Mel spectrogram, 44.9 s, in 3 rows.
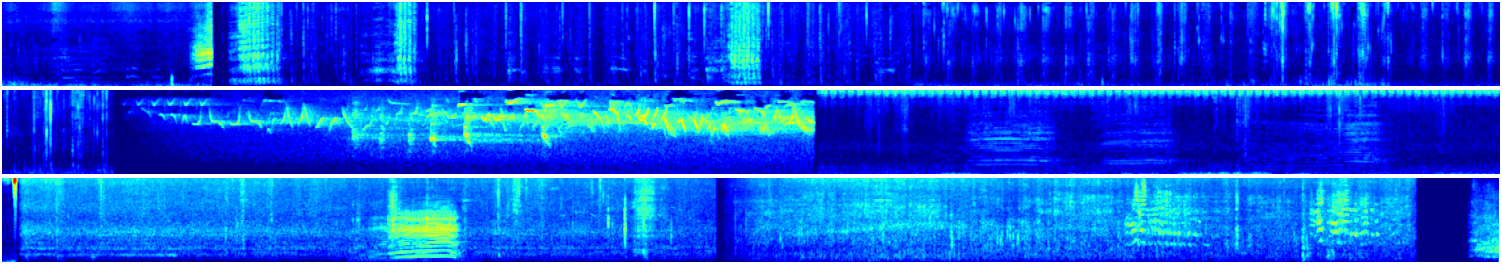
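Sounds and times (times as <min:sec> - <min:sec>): high chirping: 0:16.6 - 0:23.2
cattle mooing: 0:27.9 - 0:28.9, 0:33.4 - 0:34.7.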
